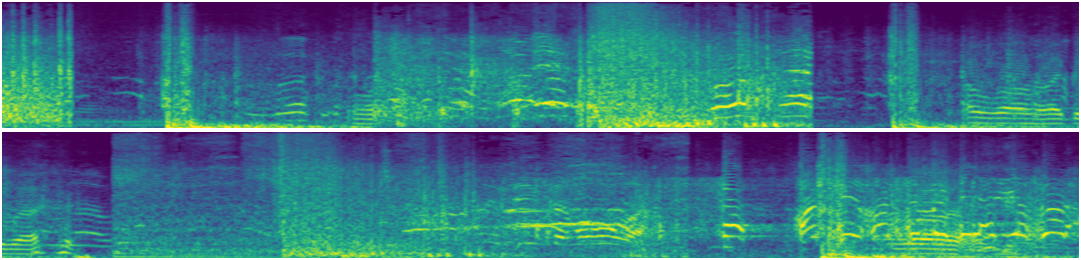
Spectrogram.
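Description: A heavy truck-mounted gun fires loud booming shots.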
